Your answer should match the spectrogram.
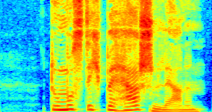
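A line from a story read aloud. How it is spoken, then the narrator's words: Gentle. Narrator (German): sagte er sanft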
